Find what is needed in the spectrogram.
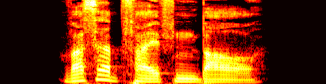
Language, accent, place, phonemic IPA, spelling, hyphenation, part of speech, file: German, Germany, Berlin, /ˈvasɐˌ(p)faɪ̯fənbaːɐ/, Wasserpfeifenbar, Was‧ser‧pfei‧fen‧bar, noun, De-Wasserpfeifenbar.ogg
- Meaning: hookah lounge, shisha bar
